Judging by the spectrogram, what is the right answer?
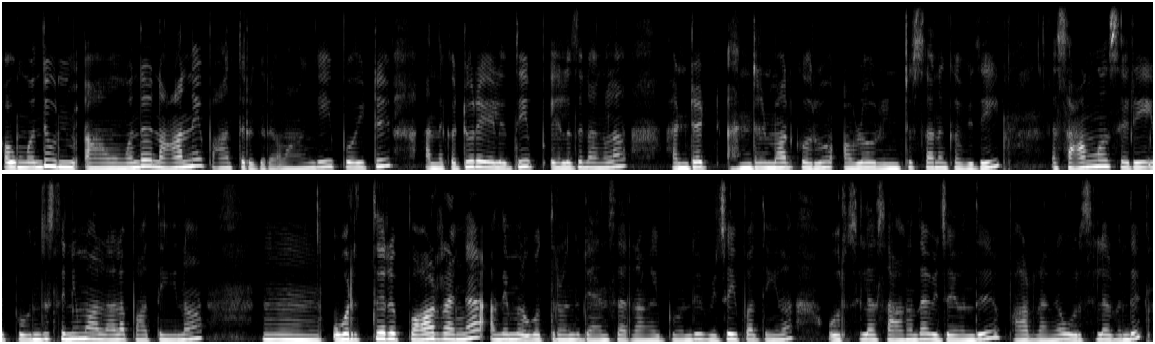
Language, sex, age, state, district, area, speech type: Tamil, female, 18-30, Tamil Nadu, Tirupattur, urban, spontaneous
